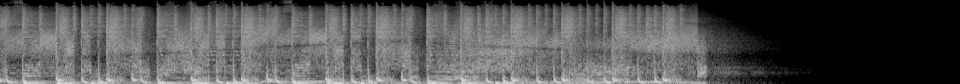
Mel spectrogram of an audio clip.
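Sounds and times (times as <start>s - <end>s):
drum and bass breaks: 0.0s - 7.4s.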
